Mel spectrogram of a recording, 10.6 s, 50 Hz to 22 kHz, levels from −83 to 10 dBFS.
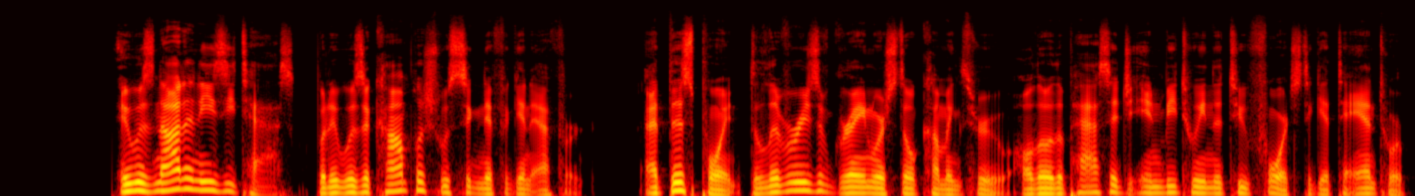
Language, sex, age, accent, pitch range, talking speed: English, male, 30-49, American, 100-140 Hz, 200 wpm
